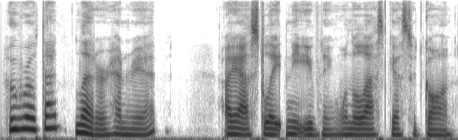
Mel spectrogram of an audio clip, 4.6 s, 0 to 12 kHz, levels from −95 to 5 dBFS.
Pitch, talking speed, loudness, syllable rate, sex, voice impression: 165 Hz, 225 wpm, -19 LUFS, 6.4 syllables/s, female, very feminine, slightly middle-aged, slightly thin, slightly tensed, powerful, slightly bright, soft, slightly muffled, fluent, cool, intellectual, very refreshing, sincere, very calm, friendly, reassuring, slightly unique, elegant, slightly wild, sweet, lively, kind, slightly modest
